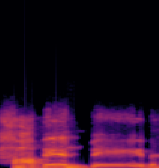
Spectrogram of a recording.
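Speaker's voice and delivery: creepy, leering come-on voice. Retelling a film scene where a truck driver offers a ride: imitating a creepy truck driver. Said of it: "I was so creeped out by the driver going".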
